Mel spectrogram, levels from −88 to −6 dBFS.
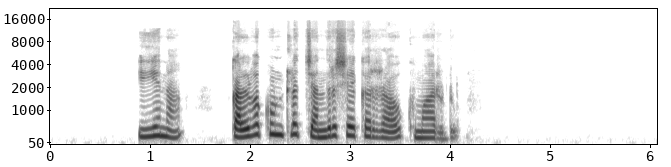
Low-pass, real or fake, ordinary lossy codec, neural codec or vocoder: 14.4 kHz; real; Opus, 24 kbps; none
